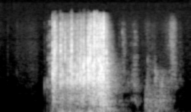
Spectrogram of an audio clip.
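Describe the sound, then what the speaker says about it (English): A deck of tarot cards shuffled once, a quick riffling burst of papery flutter lasting about half a second, followed by softer card handling, close and alone. "just take a breath as I shuffle from the last reading"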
